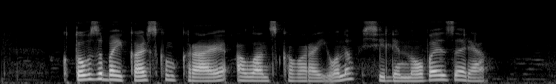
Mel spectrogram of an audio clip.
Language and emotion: Russian, neutral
